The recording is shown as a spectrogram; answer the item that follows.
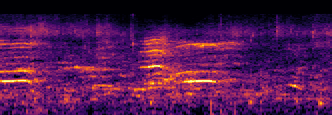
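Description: Children's voices calling out as they play, with high-pitched shouts at the start and again about a second in.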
